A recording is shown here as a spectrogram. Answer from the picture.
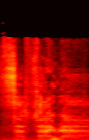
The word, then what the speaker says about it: Sapphira: I pronounce it Sapphira, but yeah, I think you're right on that. Like, I don't know. – No, I do. I think you're right. I think that's how it's pronounced.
